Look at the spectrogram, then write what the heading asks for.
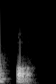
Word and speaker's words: for: ये एफ ओ आर इसका जो एक्चुअल एक्सेंट है वो है फो। र पे जोर नहीं देना है। तो र बहुत शॉर्ट बोलता है इट फॉर यू। वोवेल के बाद आर हमेशा साइलेंट रहता है।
